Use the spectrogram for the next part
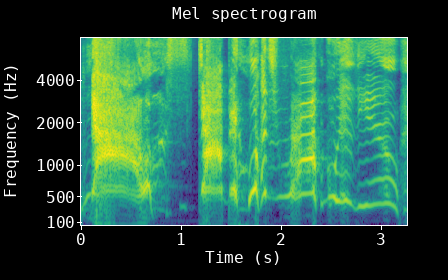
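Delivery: loud, hammed-up dad outburst; imitated horrified yell. Imitates father yelling at Esther.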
